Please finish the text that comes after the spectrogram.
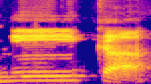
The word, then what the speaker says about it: Dominica: Dominica. You see, people? It's not Dominican.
